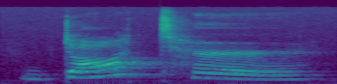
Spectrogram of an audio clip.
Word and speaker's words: daughter: above okay uh so we don't really pronounce the G and H together here daughter so we can hear the d a t e r d a u t e r but we can't really hear the G and H daughter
